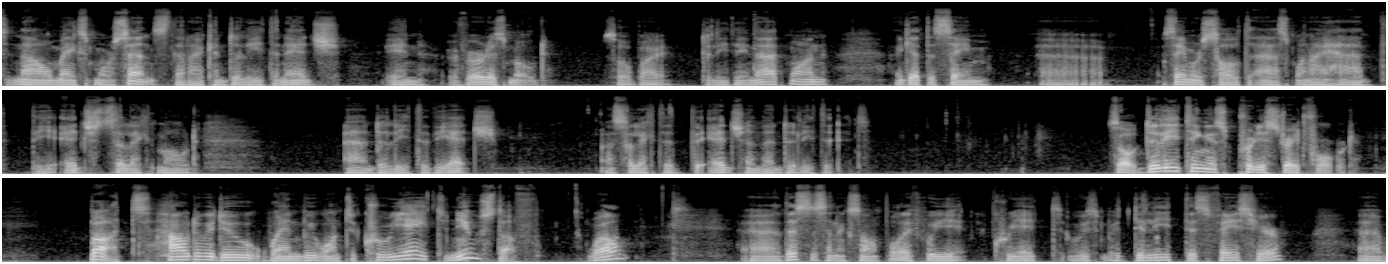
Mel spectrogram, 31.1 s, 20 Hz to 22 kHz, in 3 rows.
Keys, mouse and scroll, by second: 5.7 click, 17.4 ctrl+z, 24.3 click, 25.2 middle click, 26.6 right click, 28.2 Delete, 29.8 click, 30.4 click.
